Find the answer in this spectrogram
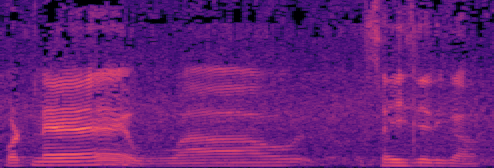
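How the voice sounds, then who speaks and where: A father in his thirties, vlogging at home, jokes and chats playfully with his young son, phone held at arm's length. He talks very slowly in a fairly high voice, and the recording picks up clear background noise from the small room.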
